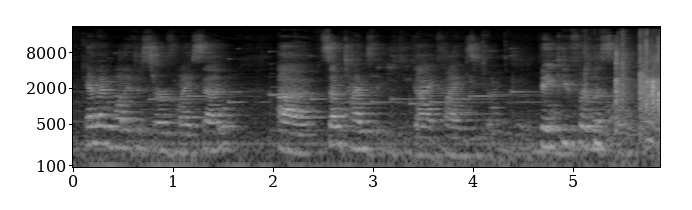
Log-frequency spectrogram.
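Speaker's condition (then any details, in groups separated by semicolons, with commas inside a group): No condition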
